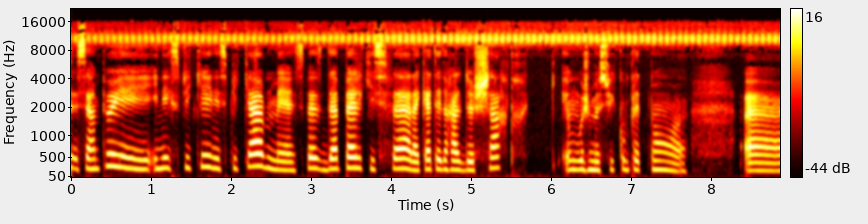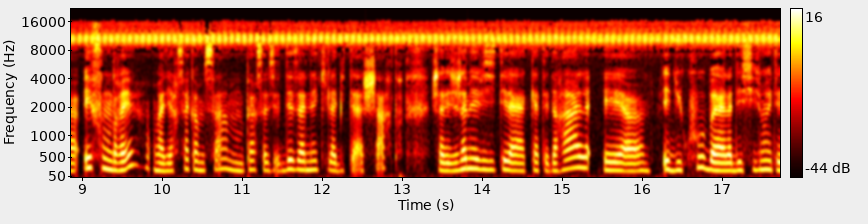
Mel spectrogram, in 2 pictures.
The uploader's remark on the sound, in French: Au moment de cet enregistrement, il fait nuit noire au pied du château d'Estaing. Pour brancher mon micro.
